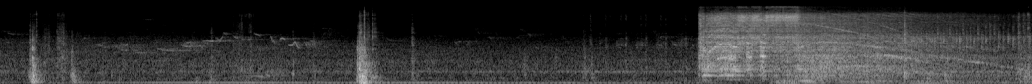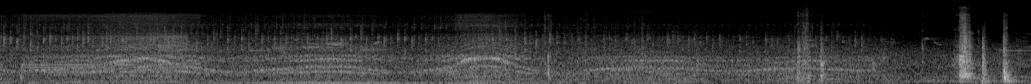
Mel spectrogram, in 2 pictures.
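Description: A car engine cranks and starts after a quiet stretch, then idles and runs steadily at close range while the car drives over a flashlight, with a few sharp knocks and a soft whine riding over the engine.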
